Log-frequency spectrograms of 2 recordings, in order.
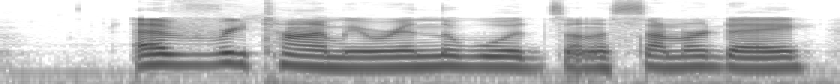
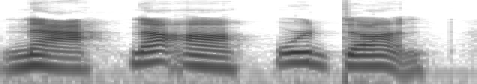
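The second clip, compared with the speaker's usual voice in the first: huffy refusal; 9 dB louder than usual. Acted. Sword snubbing Frey.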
